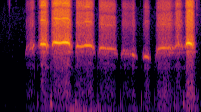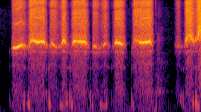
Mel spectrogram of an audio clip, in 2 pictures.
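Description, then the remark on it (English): A person whistles in a string of short, breathy bursts, the thin tone wavering and mixed with lots of rushing air, with brief pauses between attempts. “Hold on, let's do our best whistle.”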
